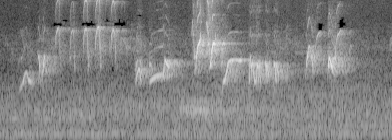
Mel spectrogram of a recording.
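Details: Curve-billed thrasher pouring out quick, varied phrases: sharp upslurred whistles, short buzzy notes and bright chirps in a fast, continuous series over a quiet background.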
